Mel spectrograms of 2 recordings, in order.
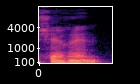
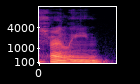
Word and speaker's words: Chairene: It's It's French or it It's supposed to be pronounced in French. It is not Sharon.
